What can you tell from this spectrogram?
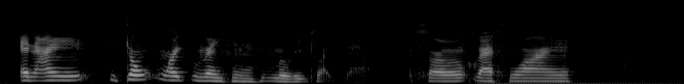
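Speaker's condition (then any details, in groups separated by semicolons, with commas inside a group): Cerebral palsy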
